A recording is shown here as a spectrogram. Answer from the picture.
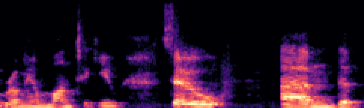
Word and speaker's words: Montague: are the Montagues a Montague Romeo Montague so the the mispronunciation we see a lot with heaviness Montague let's say it's a Montague but it's Montague that last syllable there's like you next one is Benvolio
